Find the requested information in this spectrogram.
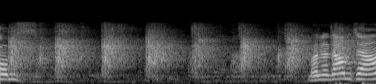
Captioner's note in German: Beifall bei der FDP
